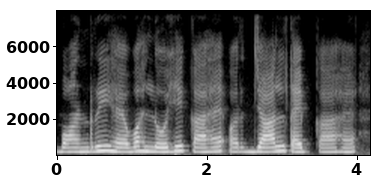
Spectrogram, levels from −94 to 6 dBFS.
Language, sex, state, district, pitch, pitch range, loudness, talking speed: Hindi, female, Jharkhand, Garhwa, 230 Hz, 220-250 Hz, -14 LUFS, 160 wpm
